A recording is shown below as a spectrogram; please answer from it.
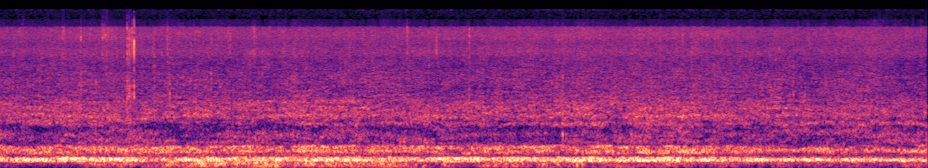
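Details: Steady droning buzz of a wild Apis mellifera colony inside a honey tree, a thick low hum of massed wings running unbroken, with one faint click early on.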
